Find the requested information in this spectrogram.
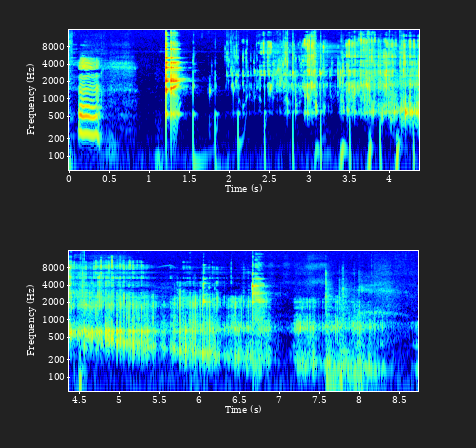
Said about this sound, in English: We have this beer poured out.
